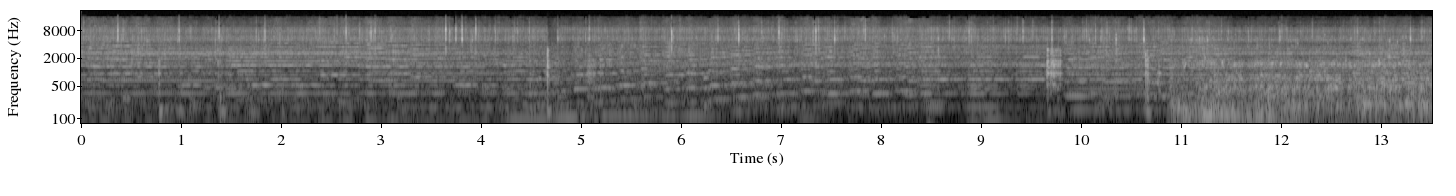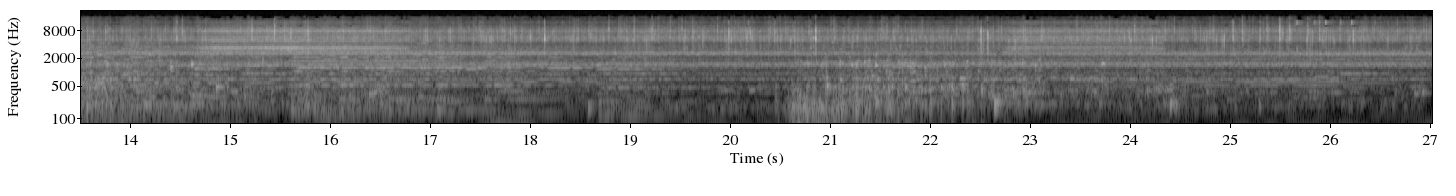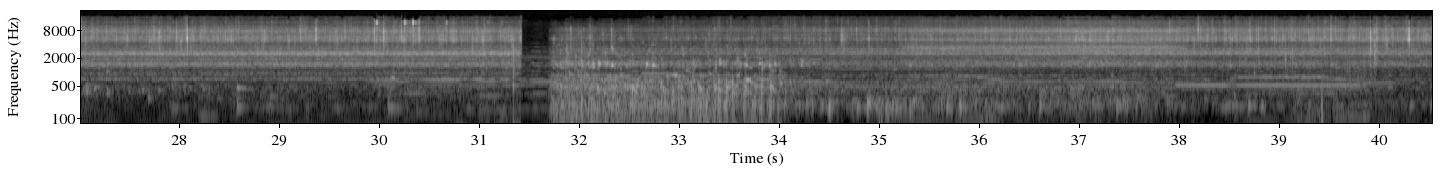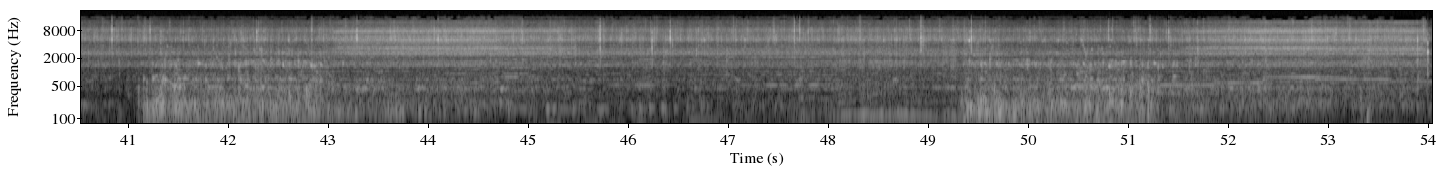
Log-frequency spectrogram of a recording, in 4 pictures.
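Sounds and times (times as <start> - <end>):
steady underwater hum: 0.0 - 54.0
diver exhaling bubbles underwater: 10.6 - 17.1, 20.6 - 23.3, 31.7 - 38.1, 41.1 - 45.2, 47.4 - 54.0.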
